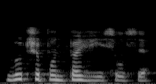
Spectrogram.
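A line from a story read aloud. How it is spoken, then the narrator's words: Gloomy. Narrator (Russian): мрачно заключил Альк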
